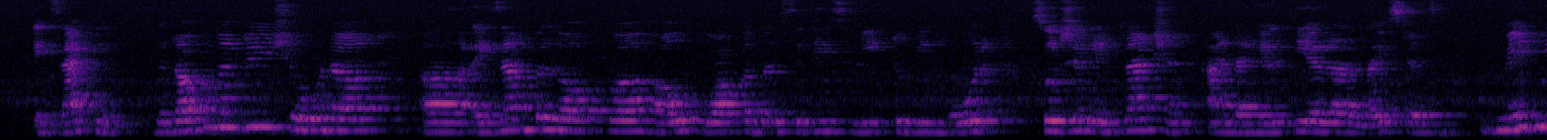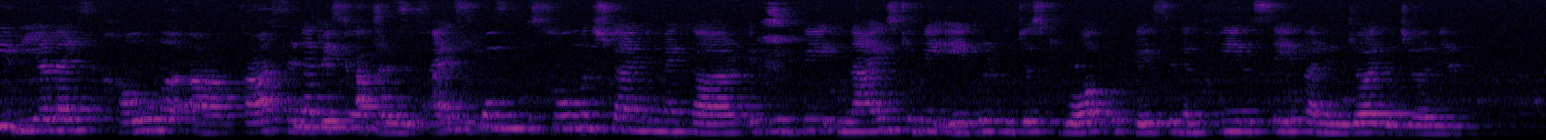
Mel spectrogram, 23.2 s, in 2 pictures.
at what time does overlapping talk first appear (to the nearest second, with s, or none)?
14 s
